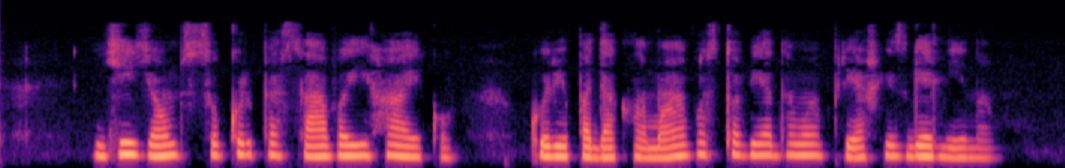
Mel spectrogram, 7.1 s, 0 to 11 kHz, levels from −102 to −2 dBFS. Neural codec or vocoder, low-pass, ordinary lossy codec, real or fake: none; 7.2 kHz; MP3, 48 kbps; real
